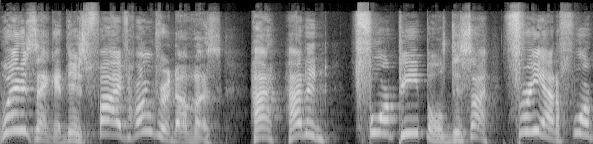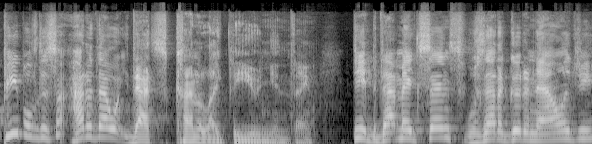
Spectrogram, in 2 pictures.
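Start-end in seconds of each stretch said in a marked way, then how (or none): 0.0-5.4 high, objecting, protesting tone with rising pitch. Explaining dues decided by four people, imitating union members' reaction. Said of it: "Everybody's like".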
